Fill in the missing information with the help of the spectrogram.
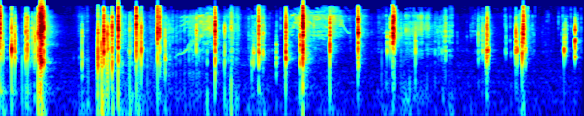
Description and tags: En Drink Crushed
Crushing a tall energy drink cans slowly by hand.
